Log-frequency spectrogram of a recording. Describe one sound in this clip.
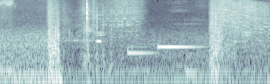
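Short electronic beeps chime as a menu opens.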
